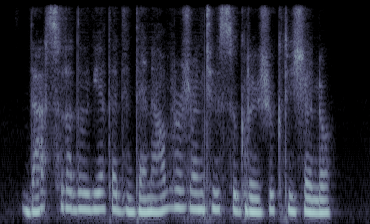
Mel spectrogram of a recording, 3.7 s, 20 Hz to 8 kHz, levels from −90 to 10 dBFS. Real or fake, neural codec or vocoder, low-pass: fake; codec, 16 kHz, 1.1 kbps, Voila-Tokenizer; 7.2 kHz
